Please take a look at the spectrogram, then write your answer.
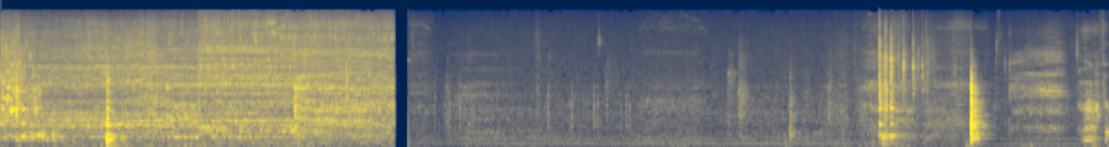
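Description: A toilet keeps running as water leaks past the flapper. A loud, steady rushing flow lasts about five seconds, then cuts off to a quiet trickle with occasional clunks and knocks from the tank.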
